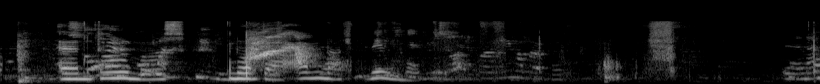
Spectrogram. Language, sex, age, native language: Icelandic, female, 9, Icelandic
